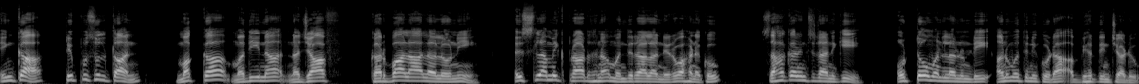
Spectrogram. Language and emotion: Telugu, neutral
